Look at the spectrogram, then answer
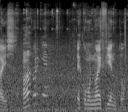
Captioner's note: Spanish; Spanish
